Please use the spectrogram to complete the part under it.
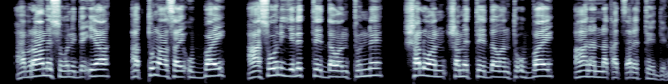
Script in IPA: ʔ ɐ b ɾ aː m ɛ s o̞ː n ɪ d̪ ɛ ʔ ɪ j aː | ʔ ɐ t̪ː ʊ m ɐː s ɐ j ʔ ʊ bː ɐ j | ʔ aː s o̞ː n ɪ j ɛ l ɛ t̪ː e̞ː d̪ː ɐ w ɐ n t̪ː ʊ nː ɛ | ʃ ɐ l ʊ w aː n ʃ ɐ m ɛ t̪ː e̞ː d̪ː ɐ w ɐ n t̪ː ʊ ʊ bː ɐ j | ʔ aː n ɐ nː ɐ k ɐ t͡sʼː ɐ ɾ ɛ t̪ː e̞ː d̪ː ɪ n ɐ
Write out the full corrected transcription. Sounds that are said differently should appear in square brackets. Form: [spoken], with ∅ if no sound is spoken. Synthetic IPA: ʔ ɐ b ɾ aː m ɛ s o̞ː n ɪ d̪ ɛ ʔ ɪ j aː | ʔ ɐ t̪ː ʊ m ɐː s ɐ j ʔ ʊ bː ɐ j | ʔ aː s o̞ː n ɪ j ɛ l ɛ t̪ː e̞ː d̪ː ɐ w ɐ n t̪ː ʊ nː ɛ | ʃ ɐ l ʊ w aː n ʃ ɐ m ɛ t̪ː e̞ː d̪ː ɐ w ɐ n t̪ː ʊ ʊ bː ɐ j | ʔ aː n ɐ nː ɐ [kʼ] ɐ t͡sʼː ɐ ɾ ɛ t̪ː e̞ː d̪ː ɪ n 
